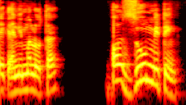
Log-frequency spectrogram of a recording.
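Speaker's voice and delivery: ordinary talk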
